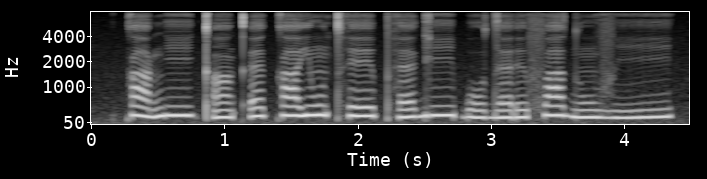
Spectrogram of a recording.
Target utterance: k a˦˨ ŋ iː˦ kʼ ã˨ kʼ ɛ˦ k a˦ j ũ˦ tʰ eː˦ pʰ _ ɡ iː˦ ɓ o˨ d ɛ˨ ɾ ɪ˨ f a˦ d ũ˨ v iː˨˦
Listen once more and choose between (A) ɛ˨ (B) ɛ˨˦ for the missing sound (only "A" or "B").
B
